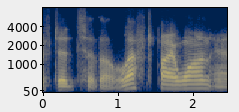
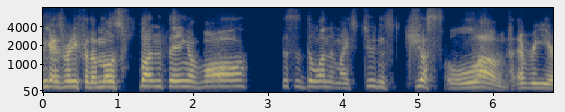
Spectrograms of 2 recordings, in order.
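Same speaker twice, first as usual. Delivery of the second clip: mildly sarcastic fake enthusiasm, love drawn out; 9 semitones higher, 4 dB louder than usual. Introducing a topic students complain about, a little sarcastic. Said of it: "I'm being a little sarcastic here".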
